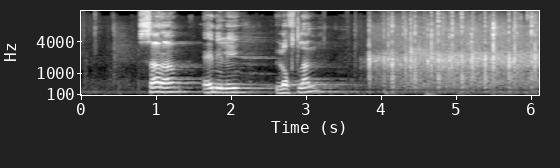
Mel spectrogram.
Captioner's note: audience applauding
